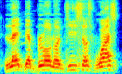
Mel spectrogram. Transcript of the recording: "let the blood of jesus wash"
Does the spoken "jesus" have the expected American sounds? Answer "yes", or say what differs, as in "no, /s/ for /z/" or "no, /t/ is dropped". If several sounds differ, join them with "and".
no, /s/ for /z/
